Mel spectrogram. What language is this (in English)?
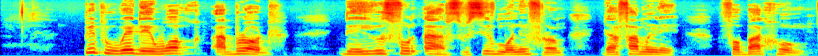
Nigerian Pidgin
